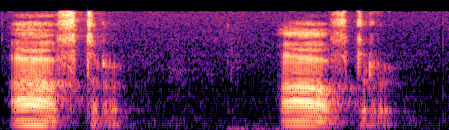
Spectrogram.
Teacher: So, the v sound is softened. It's like f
